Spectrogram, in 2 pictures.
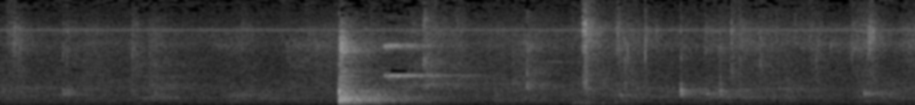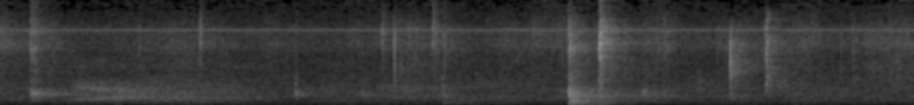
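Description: Plastic and glass bottles, caps and paper cups handled on a tabletop while juice and vinegar are poured into the cups. There is a sharp knock about two seconds in with a brief ringing ping, scattered light clicks, a faint trickle of pouring in the middle, and another knock near the end.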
